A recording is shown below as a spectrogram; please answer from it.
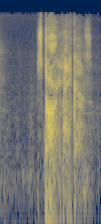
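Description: A short whispered voice lasting about a second, with a sharp click partway through.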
